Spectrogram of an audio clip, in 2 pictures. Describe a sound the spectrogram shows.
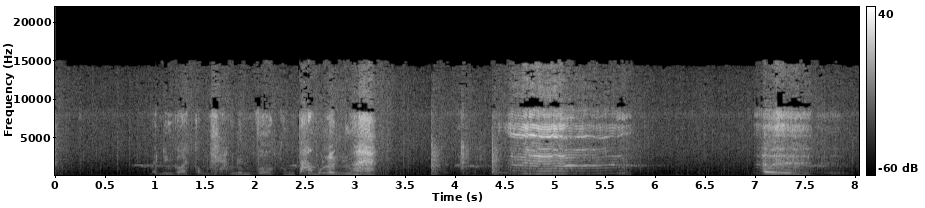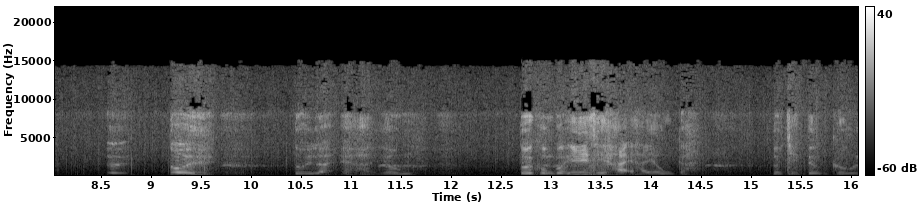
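Men shout angrily close by.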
